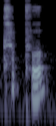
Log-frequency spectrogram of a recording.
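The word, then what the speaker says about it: כף: 키읔 발음이고 카프.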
